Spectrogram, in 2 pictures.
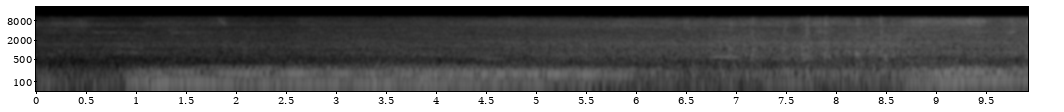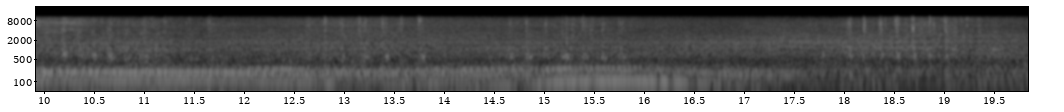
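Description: A truck engine idles with a low, steady rumble nearby.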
